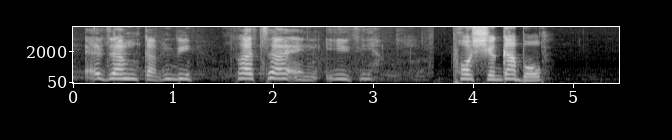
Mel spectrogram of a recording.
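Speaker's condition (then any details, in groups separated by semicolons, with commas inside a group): Cerebral palsy; involuntary body movements; diagnosed at six months, types slowly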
